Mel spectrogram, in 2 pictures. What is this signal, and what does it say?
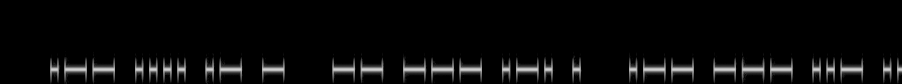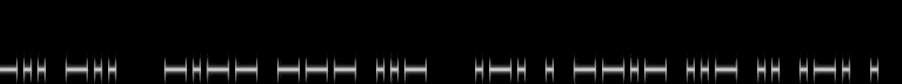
Morse code, heard as a keyed tone, about 17 wpm, 700 Hz. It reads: WHAT MORE WOULD YOU REQUIRE
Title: Sentences from Top 1000 Words - Review Part 6 - 17wpm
